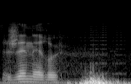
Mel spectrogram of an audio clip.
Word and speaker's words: Généreux: It's supposed to be soft G, right? I said hard G by accident.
